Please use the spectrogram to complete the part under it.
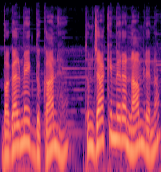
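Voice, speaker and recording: Helpful cartoon buddy, male performer: young, practical, slightly high voice, friendly advice over prominent music. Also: lively intonation, brisk. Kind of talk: Hindi cartoon story acting.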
